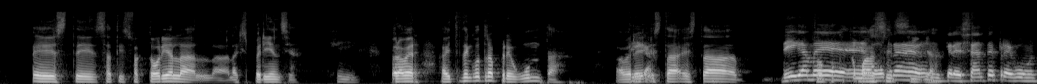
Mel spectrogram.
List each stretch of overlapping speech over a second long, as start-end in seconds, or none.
8.1-9.4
